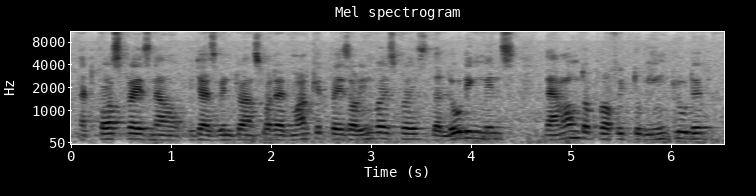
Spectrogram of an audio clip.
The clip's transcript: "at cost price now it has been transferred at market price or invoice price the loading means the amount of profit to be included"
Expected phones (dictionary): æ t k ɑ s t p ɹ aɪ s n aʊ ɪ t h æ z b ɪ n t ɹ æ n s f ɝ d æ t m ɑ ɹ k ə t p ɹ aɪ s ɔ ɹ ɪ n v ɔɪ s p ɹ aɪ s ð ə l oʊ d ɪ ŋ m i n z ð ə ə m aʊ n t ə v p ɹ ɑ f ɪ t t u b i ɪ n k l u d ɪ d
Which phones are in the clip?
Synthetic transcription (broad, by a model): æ t k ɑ s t p ɹ aɪ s n aʊ ɪ t h æ z b ɪ n t ɹ æ n s f ɝ d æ t m ɑ ɹ k ə t p ɹ aɪ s ɔ ɹ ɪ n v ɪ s p ɹ aɪ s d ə l oʊ d ɪ ŋ m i n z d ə ə m aʊ n t ə v p ɹ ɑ f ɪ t t u b i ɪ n k l u d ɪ d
